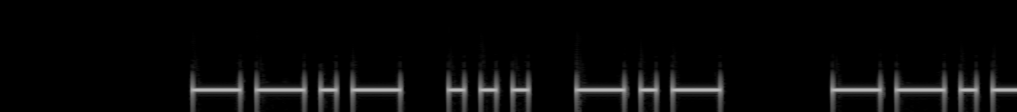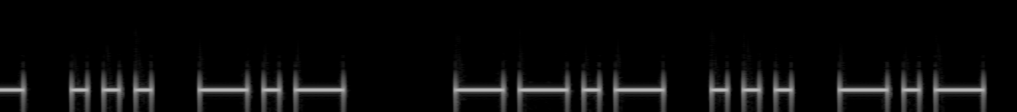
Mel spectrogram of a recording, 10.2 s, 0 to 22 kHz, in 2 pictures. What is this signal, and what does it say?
Morse code, heard as a keyed tone, about 15 wpm, 700 Hz. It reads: QSK QSK QSK
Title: Q-Codes Repeated 3x 15wpm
